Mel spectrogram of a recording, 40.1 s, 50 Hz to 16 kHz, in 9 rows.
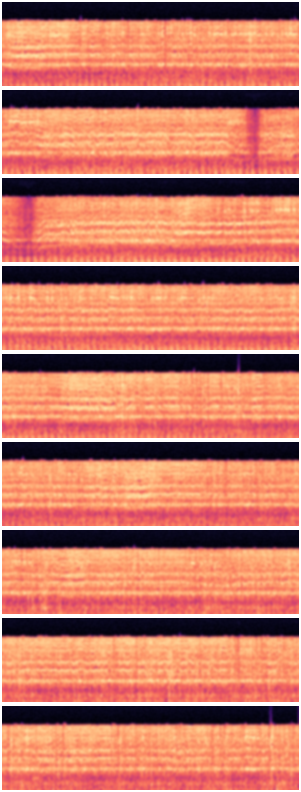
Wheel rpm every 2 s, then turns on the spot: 230, 230, 220, 180, 110, 190, 220, 240, 230, 230, 230, 230, 230, 230, 230, 220, 230, 240, 220, 230.
none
